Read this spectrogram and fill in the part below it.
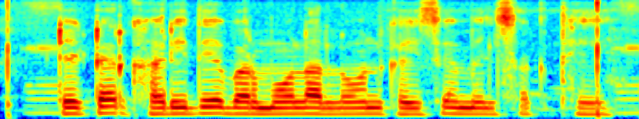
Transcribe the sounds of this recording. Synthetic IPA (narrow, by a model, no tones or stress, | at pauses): ʈeːk̚ʈəɾkʰəɾiːd̪ebəɾmoːlaloːnkəsemɪlsəkt̪ʰe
